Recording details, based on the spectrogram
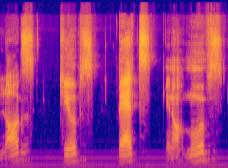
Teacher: there is a vibration in that s · And if the last sound before that S is voiced, like, for example, the examples that we have here, the sound of that S is Z, vibrated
